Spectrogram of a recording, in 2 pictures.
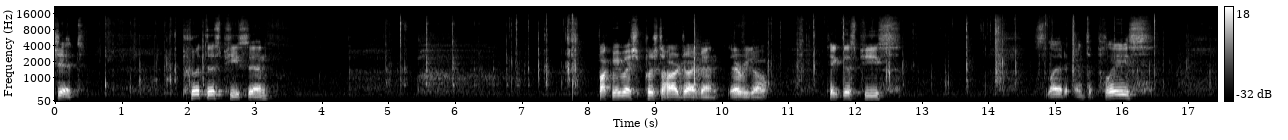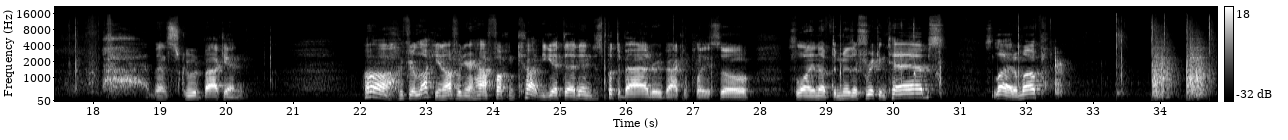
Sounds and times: Speech: 0.0s - 0.5s, 1.9s - 3.3s, 8.2s - 10.8s, 11.6s - 12.7s, 14.7s - 16.5s, 18.8s - 20.4s, 22.0s - 30.8s, 31.4s - 32.4s
Inside, small room: 0.0s - 34.8s.

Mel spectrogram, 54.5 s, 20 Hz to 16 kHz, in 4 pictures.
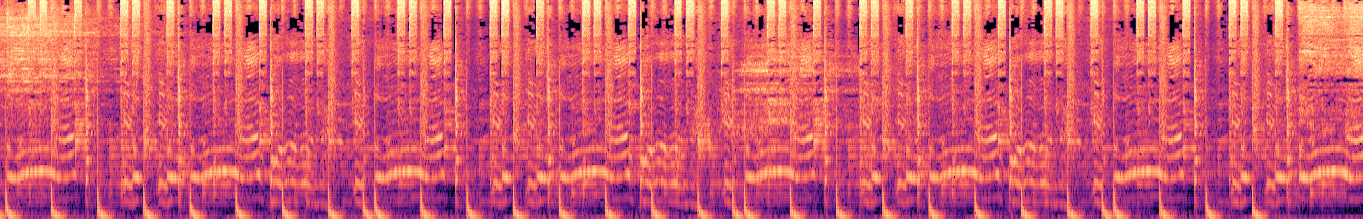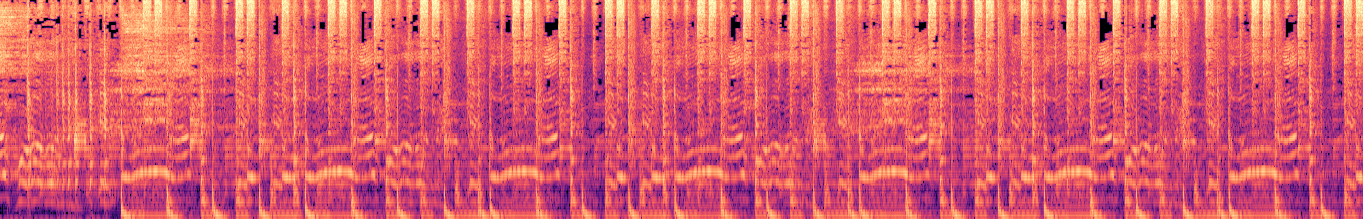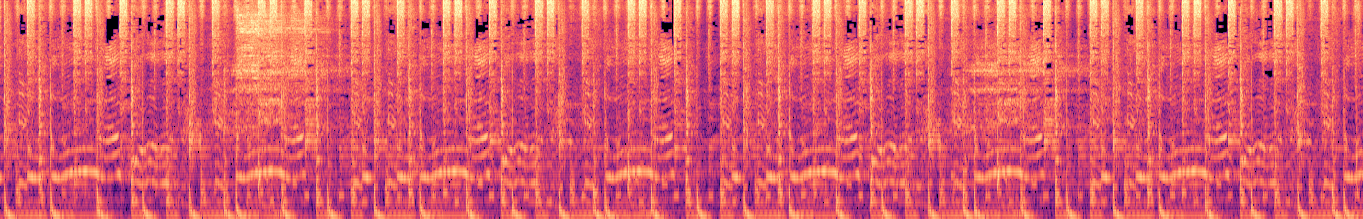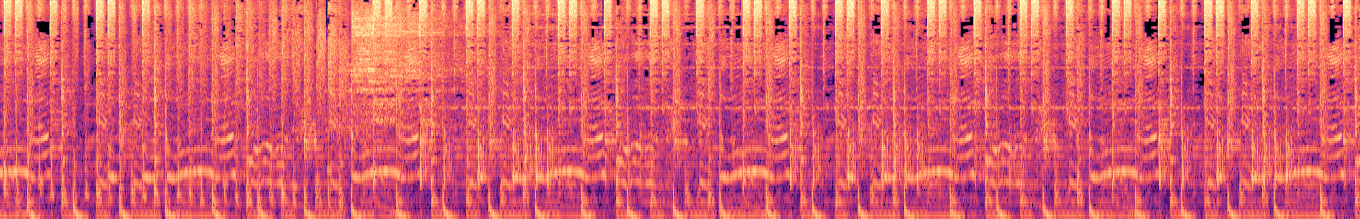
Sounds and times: Disco: 0.0s - 54.4s
Electronic music: 0.0s - 54.4s.

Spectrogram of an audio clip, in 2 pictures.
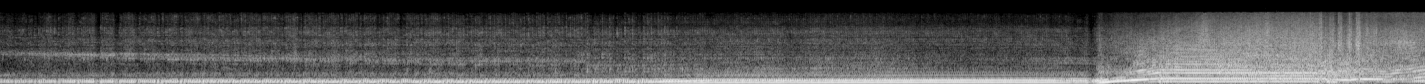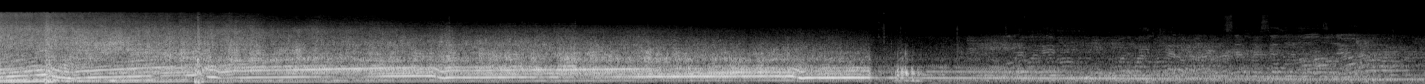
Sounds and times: Race car, auto racing: 0.0s - 28.5s.

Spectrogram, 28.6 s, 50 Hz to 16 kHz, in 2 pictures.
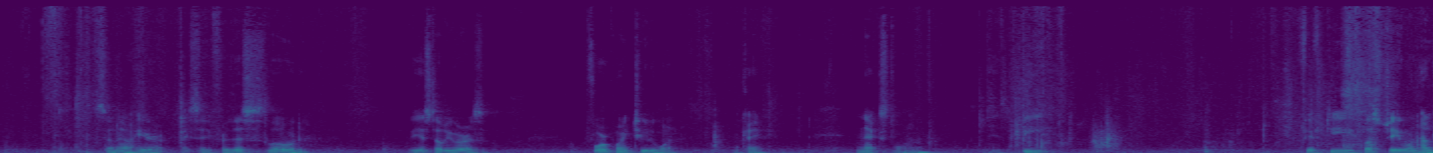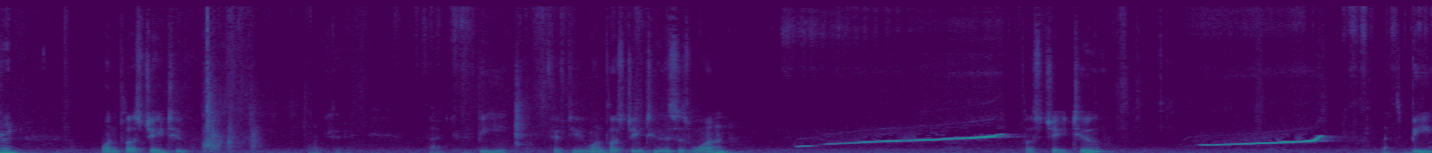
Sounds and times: Inside, small room: 0.0s - 28.6s
Speech: 0.9s - 3.2s, 4.1s - 4.9s, 5.8s - 6.8s, 7.4s - 7.8s, 8.6s - 10.6s, 13.0s - 14.6s, 15.3s - 16.3s, 18.6s - 21.8s, 24.5s - 25.5s, 28.1s - 28.6s.

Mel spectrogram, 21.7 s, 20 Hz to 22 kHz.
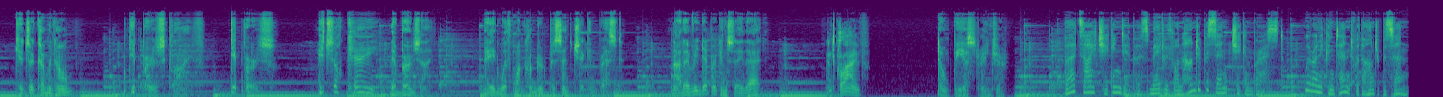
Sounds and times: Music: 0.0s - 12.9s, 15.0s - 21.2s
Speech: 7.2s - 9.3s, 10.1s - 11.4s, 12.4s - 13.0s, 14.0s - 15.1s.

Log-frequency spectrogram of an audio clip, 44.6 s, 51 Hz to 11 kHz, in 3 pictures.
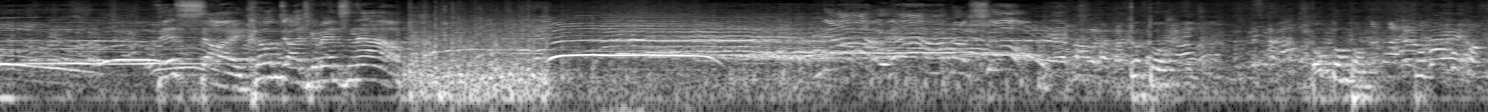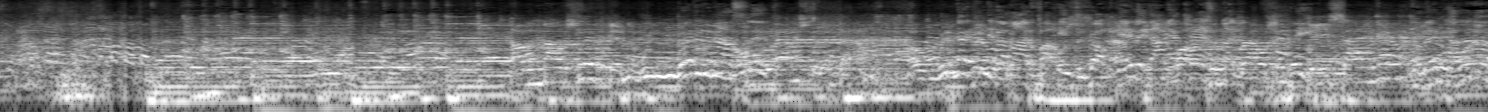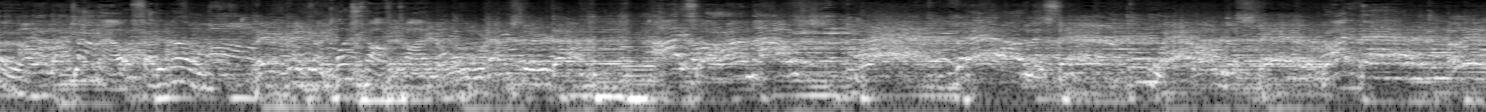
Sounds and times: Speech: 1.6s - 4.1s, 20.0s - 23.0s, 24.0s - 35.3s.

